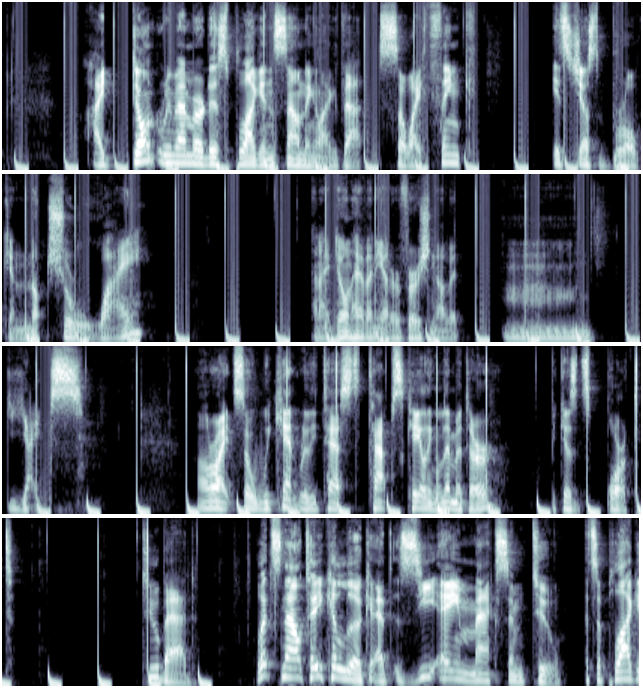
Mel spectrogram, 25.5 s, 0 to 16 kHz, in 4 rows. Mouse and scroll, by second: 13.3 click, 15.2 click, 19.4 click, 21.1 click.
